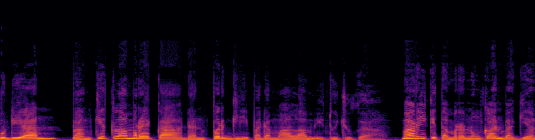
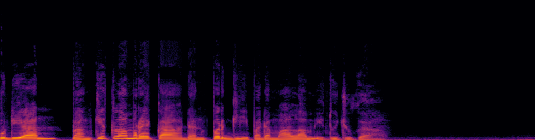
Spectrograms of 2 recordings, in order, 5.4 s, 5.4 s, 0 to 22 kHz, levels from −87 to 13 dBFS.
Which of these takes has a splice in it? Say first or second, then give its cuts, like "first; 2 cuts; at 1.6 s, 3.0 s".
first; 1 cut; at 4.0 s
